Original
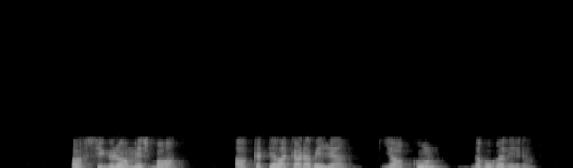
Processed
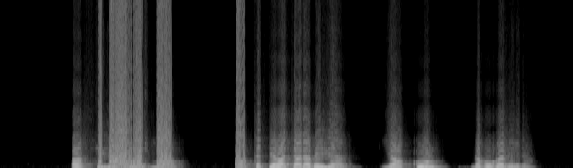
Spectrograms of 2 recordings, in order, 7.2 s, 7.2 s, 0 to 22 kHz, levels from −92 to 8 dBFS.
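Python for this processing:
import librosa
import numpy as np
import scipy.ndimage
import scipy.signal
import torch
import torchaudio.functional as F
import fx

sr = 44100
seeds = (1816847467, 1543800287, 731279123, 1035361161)

y = scipy.ndimage.median_filter(x, 25, mode='constant')
y = fx.peak_eq(y, sr, hz=77.0, db=-12.0, octaves=0.96)
y = fx.overflow_wrap(y, sr, gain_db=30.0, at=(1.04, 3.07))
y = y * 10.0 ** (5.5 / 20.0)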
